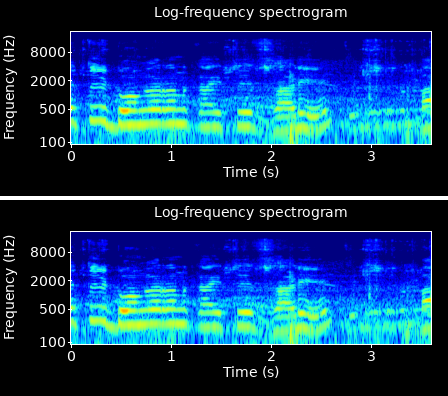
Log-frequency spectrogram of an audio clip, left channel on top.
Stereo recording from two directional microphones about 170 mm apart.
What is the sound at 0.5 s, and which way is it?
Speech, 10° right (ahead or behind).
